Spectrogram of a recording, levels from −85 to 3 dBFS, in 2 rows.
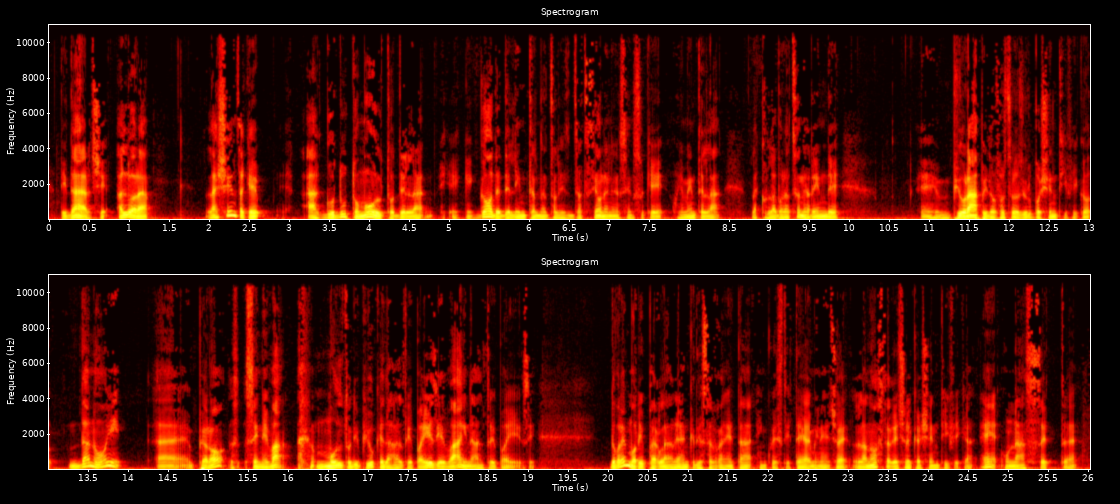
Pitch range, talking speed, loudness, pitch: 80-95 Hz, 145 wpm, -20 LUFS, 85 Hz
